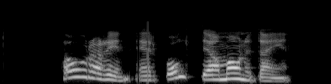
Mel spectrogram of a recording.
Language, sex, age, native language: Icelandic, female, 30-39, Swedish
